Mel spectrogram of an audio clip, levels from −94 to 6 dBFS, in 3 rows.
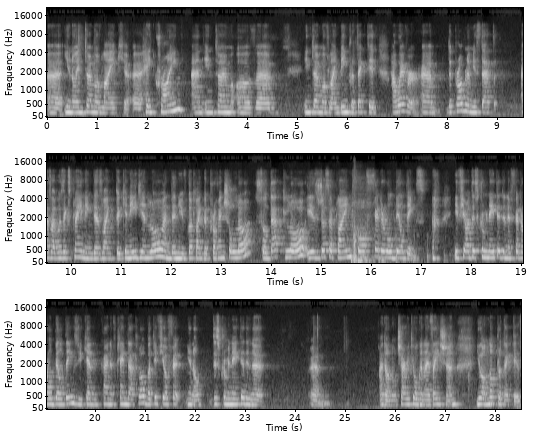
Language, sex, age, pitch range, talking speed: Danish, female, 30-49, 195-220 Hz, 185 wpm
